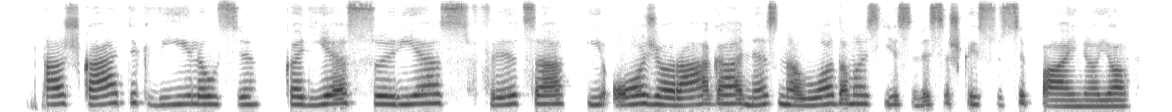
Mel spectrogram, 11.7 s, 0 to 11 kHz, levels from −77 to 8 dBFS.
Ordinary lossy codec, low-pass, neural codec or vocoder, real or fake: Opus, 16 kbps; 9.9 kHz; none; real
